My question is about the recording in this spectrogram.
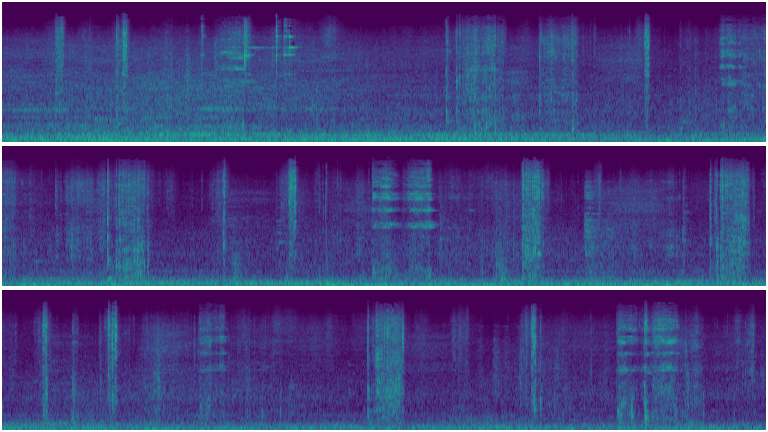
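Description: Steel brick trowel working mortar and laying bricks: repeated scrapes of the blade and sharp clinks and taps as bricks are set down and tapped in, a few of them ringing briefly. A steady low rumble runs underneath.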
